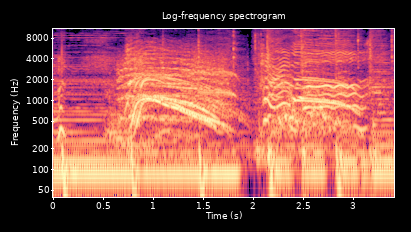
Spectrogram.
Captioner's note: screams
